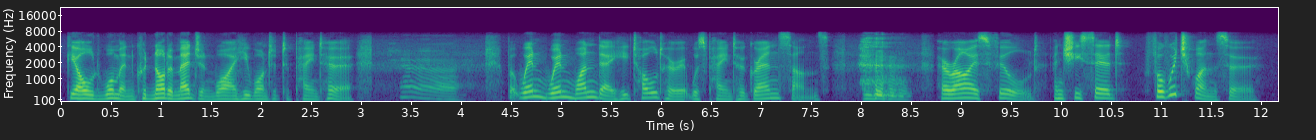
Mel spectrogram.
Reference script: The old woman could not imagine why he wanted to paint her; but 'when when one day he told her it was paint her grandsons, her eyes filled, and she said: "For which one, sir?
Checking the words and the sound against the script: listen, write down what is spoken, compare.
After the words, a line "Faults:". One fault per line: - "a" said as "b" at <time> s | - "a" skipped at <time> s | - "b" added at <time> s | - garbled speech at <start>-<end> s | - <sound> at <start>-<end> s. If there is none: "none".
The old woman could not imagine why he wanted to paint her; but 'when when one day he told her it was paint her grandsons, her eyes filled, and she said: "For which one, sir?
Faults:
- sigh at 3.3-4.2 s
- laugh at 8.0-8.5 s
